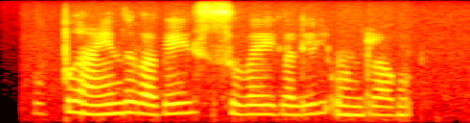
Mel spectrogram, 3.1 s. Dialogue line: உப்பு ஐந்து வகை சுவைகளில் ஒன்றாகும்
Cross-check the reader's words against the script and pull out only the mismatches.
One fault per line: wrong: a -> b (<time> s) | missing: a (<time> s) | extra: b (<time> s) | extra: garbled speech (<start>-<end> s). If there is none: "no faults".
no faults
